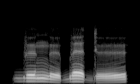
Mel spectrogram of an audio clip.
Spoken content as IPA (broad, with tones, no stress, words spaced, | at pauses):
bø˥ŋø˨˩˦bɛ˥˨ dø˩˥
